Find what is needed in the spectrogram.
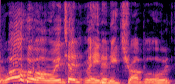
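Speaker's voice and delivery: high, loud, slow nervous yokel voice; startled villager. Acted. Rowdy drinker backing off from armed adventurers, high and nervous. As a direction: squeak out a nervous apology.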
